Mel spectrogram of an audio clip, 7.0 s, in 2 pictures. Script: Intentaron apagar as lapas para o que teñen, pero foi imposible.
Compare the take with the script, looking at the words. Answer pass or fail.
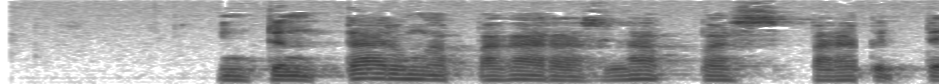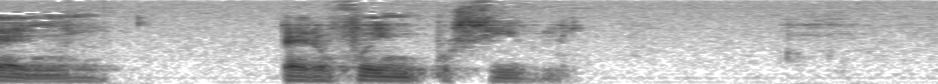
pass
